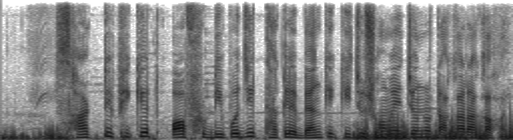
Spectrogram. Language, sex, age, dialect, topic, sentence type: Bengali, male, 31-35, Northern/Varendri, banking, statement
